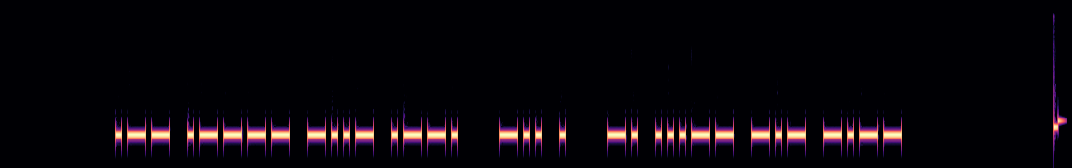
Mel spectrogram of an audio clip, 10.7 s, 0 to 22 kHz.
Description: Morse code, heard as a keyed tone, about 20 wpm, 700 Hz. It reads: W1XP DE N3KY
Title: USA Callsign DE Callsign - 4 Characters - 20wpm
